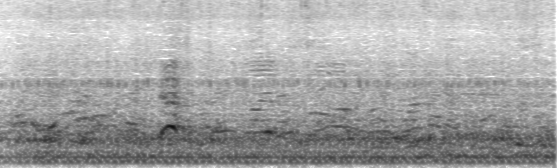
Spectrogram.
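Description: A steady low hum runs through, under faint background voices, with a brief voice sound about a second in.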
